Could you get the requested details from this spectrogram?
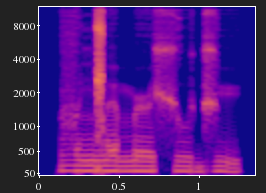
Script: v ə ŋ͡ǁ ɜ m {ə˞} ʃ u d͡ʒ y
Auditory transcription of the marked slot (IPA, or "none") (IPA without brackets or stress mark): ə˞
